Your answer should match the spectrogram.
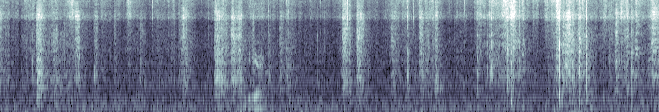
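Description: Paper rupee banknotes and a paper envelope rustling and crinkling as notes are handled and slid into the envelope, a string of light crackles with a sharper cluster shortly before the end.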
